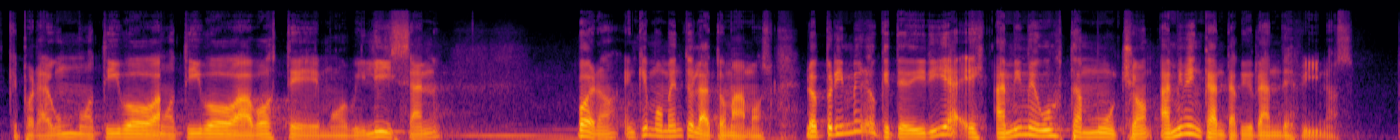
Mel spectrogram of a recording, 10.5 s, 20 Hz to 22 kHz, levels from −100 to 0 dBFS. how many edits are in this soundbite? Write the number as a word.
three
